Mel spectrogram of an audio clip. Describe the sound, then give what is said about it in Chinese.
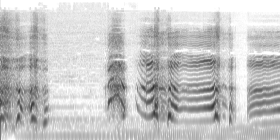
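A girl bursts into tears, voiced as acted crying: a few high, wavering wails and sobs with rising and falling pitch, broken by short pauses. “窦颜一路上表现得颇为成熟，极致看见此人，却禁不住哇的一声哭了出来”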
